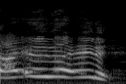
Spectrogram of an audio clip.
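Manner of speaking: high, wailed loathing; anguished cry. Retold or imitated. Imitating the tormented smoker hating it, wailing.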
